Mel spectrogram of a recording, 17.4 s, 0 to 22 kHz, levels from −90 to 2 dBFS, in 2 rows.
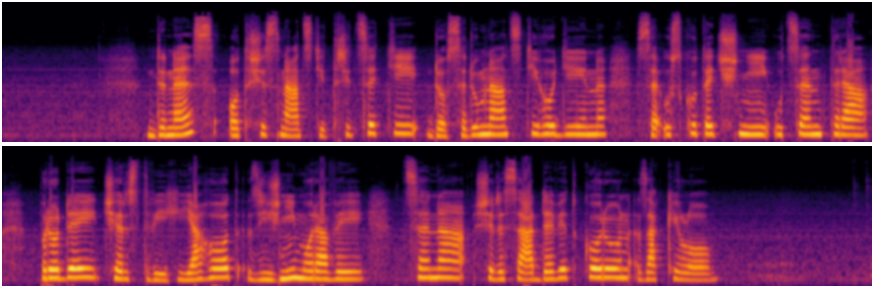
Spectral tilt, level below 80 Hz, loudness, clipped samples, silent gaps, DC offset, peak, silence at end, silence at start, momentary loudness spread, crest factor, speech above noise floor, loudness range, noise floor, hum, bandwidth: -4.5 dB/octave; -58 dBFS; -15 LUFS; under 0.1%; none; under 0.1%; 0 dBFS; 1.55 s; 1.45 s; 10 LU; 16 dB; 33 dB; 4 LU; -48 dBFS; none; 14.5 kHz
